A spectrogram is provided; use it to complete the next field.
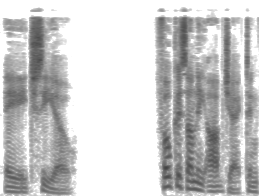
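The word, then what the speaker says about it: Accio: Aio is pronounced aho.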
